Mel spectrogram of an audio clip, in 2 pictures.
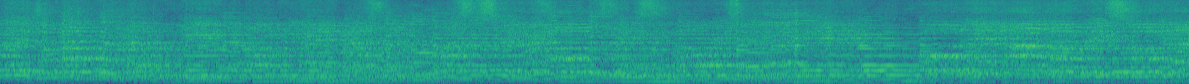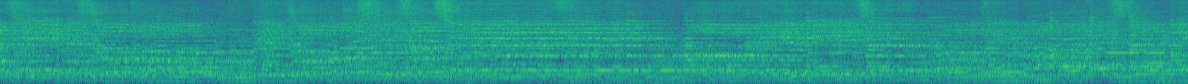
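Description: A large school choir singing a sustained choral piece, accompanied by a school wind band, in a large stone church.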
